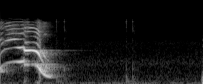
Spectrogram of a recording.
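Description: A woman's voice making a short drawn-out vocal sound whose pitch rises and then slides down, followed by quiet with a couple of faint clicks about a second later.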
